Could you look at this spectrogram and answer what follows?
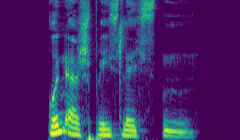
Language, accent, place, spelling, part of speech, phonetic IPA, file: German, Germany, Berlin, unersprießlichsten, adjective, [ˈʊnʔɛɐ̯ˌʃpʁiːslɪçstn̩], De-unersprießlichsten.ogg
- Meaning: 1. superlative degree of unersprießlich 2. inflection of unersprießlich: strong genitive masculine/neuter singular superlative degree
